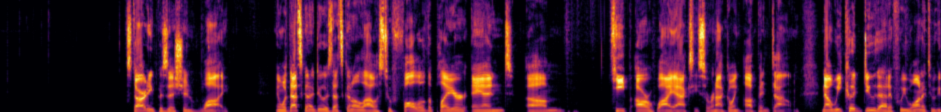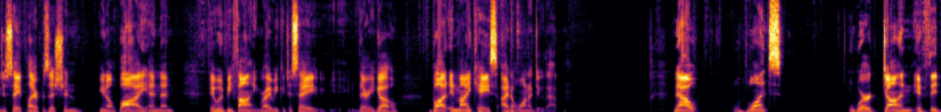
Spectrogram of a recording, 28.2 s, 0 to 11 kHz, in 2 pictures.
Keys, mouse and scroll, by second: 0.0-2.4 typing, 2.9 ctrl+s, 24.8 click, 25.5 Return.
